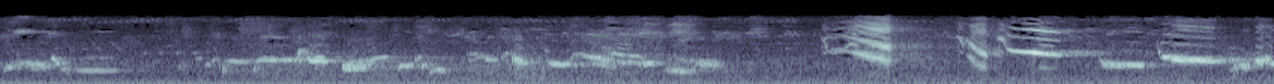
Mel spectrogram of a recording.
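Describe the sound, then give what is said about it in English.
A magpie sings a rich, warbling song of fluting whistles and chortles that rise and fall in pitch, growing brighter and louder with sharp sweeping notes toward the end. No voices. “So you get regional variations, you get territorial variations, and each has a stamp of individuality and of that bird on it.”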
